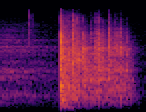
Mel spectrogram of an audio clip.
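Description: Dice for the tabletop board game Shadow of Brimstone, rolled together in a single sharp clattering burst that rattles briefly and stops.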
